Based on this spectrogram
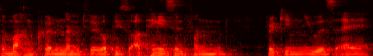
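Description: With audible room echo, a man talks at a very fast pace in a fairly low pitch, his tone dark and mellow. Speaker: podcast co-host. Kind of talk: casual chat.

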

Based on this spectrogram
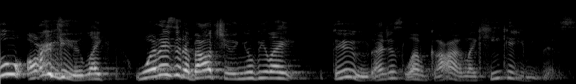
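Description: A woman at a moderate pace, high-pitched and animated, with very wide pitch swings and big swings in loudness. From Hawaii. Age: 40s. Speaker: guest preacher. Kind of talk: sermon.

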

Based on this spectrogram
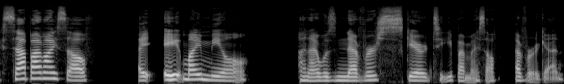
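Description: A woman with a normal speaking voice talks at a medium pitch with ordinary pitch variation. The sound is dry and close, with no echo. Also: moderate pace. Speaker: chef, host's boss and friend. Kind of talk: casual chat. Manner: joking, playful.

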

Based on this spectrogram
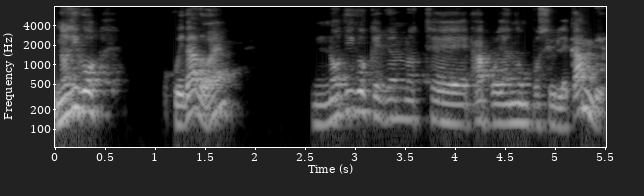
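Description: With a Castilian accent, a man speaks at a moderate pace in a fairly high pitch with lively intonation. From Spain. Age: 40s. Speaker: professional golfer. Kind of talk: interview.

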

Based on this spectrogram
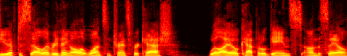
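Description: A man with a normal speaking voice and a fairly low pitch talks at a fairly quick pace, the sound dry and close with no echo over a quiet background. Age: 30s. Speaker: lawyer, caller. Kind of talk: recorded voicemail question.

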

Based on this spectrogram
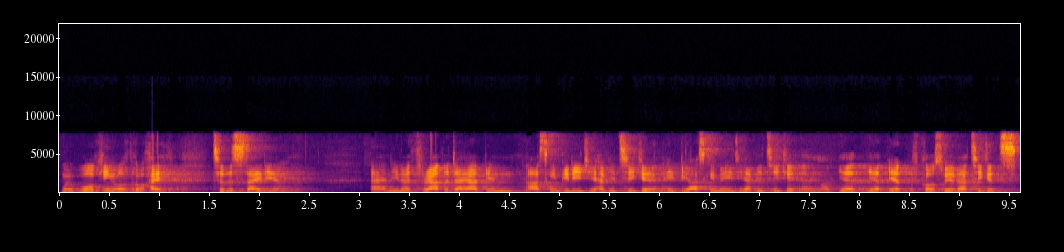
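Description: Against noticeable background noise, a man races along at a very fast pace in a monotone, flat voice. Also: medium pitch for a man. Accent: Australian. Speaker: football fan, friend of host. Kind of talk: storytelling. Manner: halting.

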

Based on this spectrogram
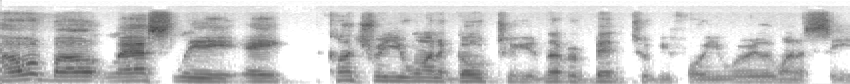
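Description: At a moderate pace, a man with a fairly high pitch talks with lively intonation and big swings in loudness. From Italy and US. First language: Italian. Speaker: podcast host, baseball coach. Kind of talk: interview. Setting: live stream. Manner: animated.

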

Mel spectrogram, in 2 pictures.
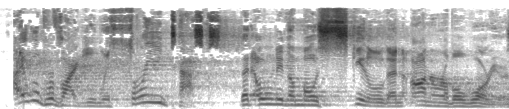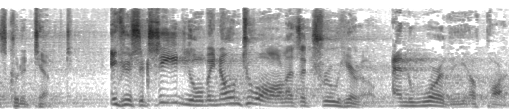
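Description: Putting on a growling character voice, a man speaks at a moderate pace and fairly high pitch, with slight echo. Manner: snarling, commanding.

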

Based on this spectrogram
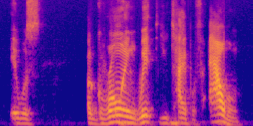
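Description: The recording is very clean with a silent background, and a man talks at a medium pitch with ordinary pitch variation. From Houston, Texas. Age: 30s. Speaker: sports podcaster. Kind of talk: casual chat.

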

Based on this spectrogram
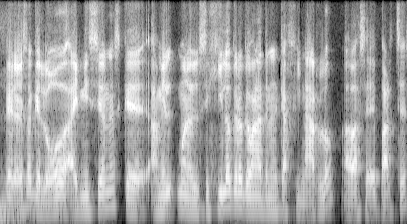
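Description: This man speaks at a very fast pace with hardly any pauses. His pitch sits in the medium range. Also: ordinary pitch variation. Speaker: video game journalist. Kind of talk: casual chat.

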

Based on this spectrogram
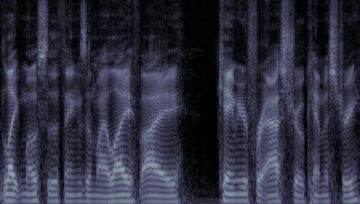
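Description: A man with an American accent, a plain, everyday voice, fairly low pitch and a moderate pace. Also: very clean recording, silent background. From US South. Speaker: college athlete. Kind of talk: casual interview.

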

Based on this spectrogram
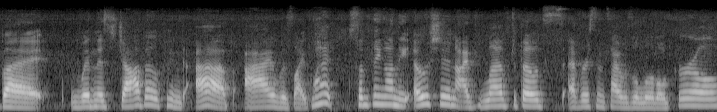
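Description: Delivered at a moderate pace with hardly any pauses, it is an unremarkable speaking voice with ordinary pitch variation. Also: woman, medium pitch for a woman. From Colorado. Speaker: boat captain and podcaster. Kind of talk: casual interview.

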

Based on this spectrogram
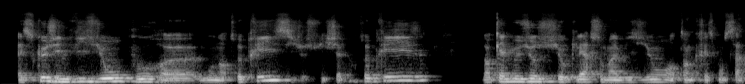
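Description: A man speaks at a moderate pace with lively intonation and a somewhat breathy voice. His loudness swings widely. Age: 40s. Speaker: professional coach and consultant. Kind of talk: interview.

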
